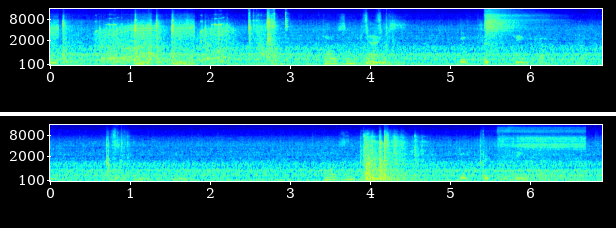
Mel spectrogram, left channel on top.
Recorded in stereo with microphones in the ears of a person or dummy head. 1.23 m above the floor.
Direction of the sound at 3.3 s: 15° left (ahead or behind).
